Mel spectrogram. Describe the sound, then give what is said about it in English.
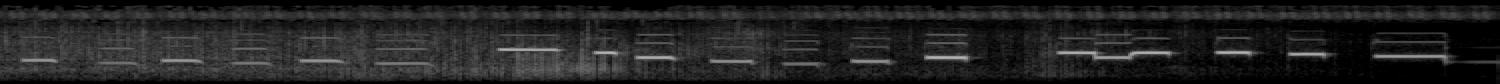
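A breathy melody of short tooted notes played on an ocarina, mostly steady pitches stepping up and down in a quick tune, played alone with no talking. “I'm just playing my ocarina, buddy.”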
